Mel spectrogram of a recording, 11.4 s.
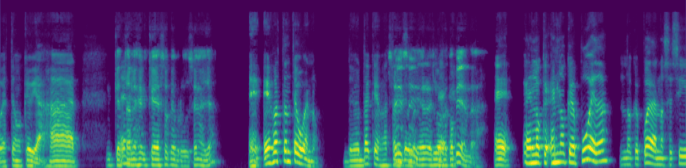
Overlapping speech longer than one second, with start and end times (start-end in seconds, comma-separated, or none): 6.5-7.7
